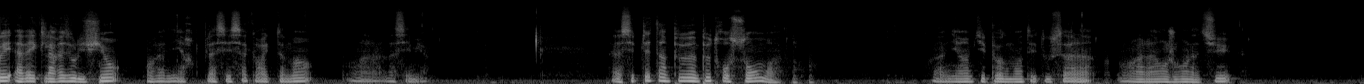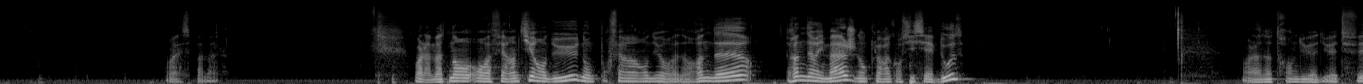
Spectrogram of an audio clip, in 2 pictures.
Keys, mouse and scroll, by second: 7.7 click, 8.9 click, 10.0-14.2 drag, 14.4-14.7 scroll up 1, 14.9 scroll up 2, 20.5 click, 22.8 click, 25.6-27.2 drag.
